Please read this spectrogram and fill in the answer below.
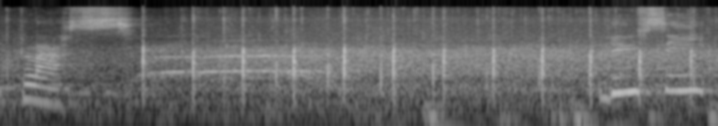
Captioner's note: audience applauding and cheering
